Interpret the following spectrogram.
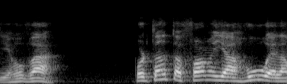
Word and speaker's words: Yehováh: do texto de Êxodo é uma rima e você vê para rimar somente se o nome era pronunciado jehová portanto a forma yahu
